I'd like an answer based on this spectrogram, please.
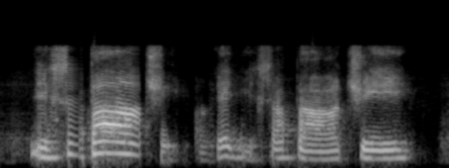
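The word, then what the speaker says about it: Nech sa páči: Okay, so the stress is on the first syllable. Niech sa páči.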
